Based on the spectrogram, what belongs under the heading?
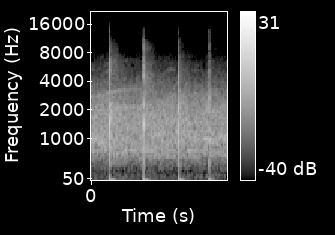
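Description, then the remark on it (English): Four sharp hand claps at a slow, roughly even pace, a sparse bit of applause standing out modestly above a steady background hiss, with no talking. “Clap, we get applause. There it is.”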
